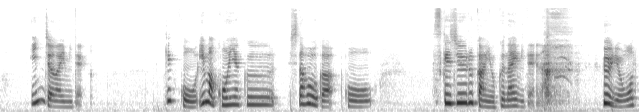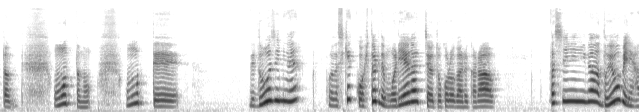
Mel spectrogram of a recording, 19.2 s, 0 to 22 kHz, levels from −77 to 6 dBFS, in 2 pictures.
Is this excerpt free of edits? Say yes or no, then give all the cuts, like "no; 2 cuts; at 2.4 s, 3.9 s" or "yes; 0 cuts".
yes; 0 cuts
